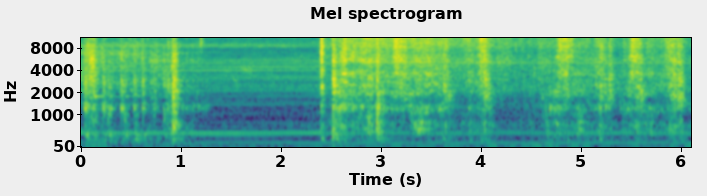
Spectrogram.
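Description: Chili powder and salt being stir-fried in a pan for a shrimp and Malabar spinach dish, with repeated sharp metallic scrapes and clanks of the spoon over a low sizzle and a steady background hum.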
